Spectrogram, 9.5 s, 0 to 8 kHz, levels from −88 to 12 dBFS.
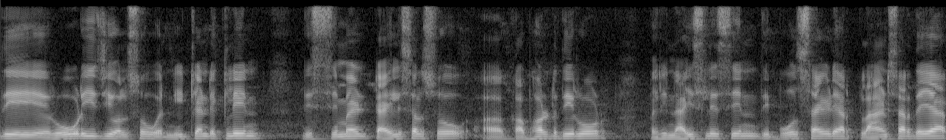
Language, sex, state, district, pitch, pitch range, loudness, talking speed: English, male, Odisha, Malkangiri, 120 Hz, 110-125 Hz, -19 LUFS, 160 wpm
